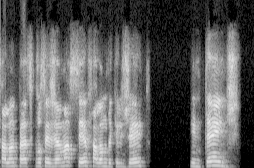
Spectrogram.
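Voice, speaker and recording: A woman's fairly high voice comes through against a quiet background. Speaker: sales consultant. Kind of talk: casual chat. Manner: fast; animated.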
